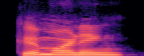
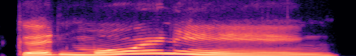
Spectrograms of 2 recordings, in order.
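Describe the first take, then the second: First: The vowels are said quickly and short. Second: The vowels are stretched out and held longer.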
